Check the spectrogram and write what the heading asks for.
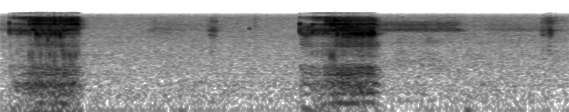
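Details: Snoring in a sleeping Mastiff/Pit-Bull mix puppy, snoring like a man: two loud, rough, rattling breath sounds about three seconds apart in a quiet room.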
